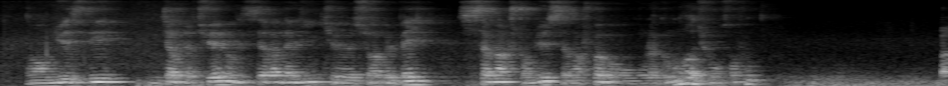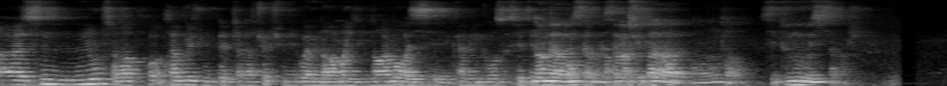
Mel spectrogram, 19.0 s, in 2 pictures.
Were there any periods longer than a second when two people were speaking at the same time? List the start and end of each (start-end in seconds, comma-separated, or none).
14.7-16.2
